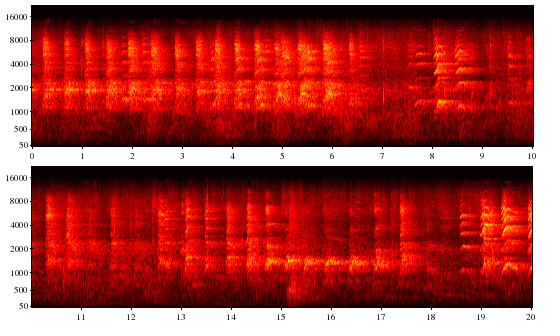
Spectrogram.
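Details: Six-week-old German Shorthaired Pointer litter, the Sevens, keeps up a steady overlapping chorus of shrill yelps and whimpers, several pups calling at once in rapid bursts that swell and fade throughout.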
